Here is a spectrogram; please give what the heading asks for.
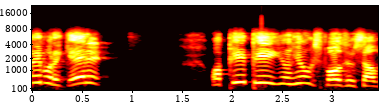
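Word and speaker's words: PeePee: By the way, it's P-E-E-P-E-E. Okay? So spell it right, guys. It's PP.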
